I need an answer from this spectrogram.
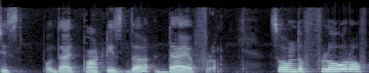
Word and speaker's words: diaphragm: called diaphragm so see the spelling of diaphragm d i a p h r a g m so it is pronounced or it is read as diaphragm so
